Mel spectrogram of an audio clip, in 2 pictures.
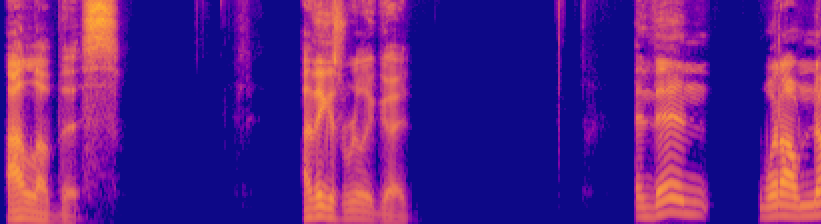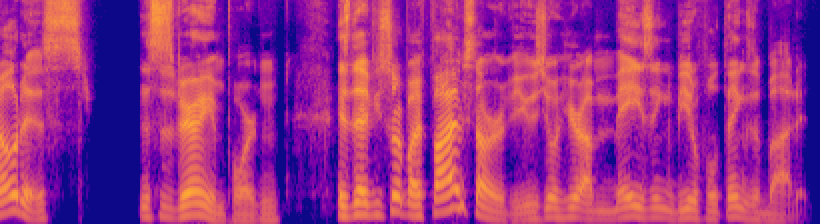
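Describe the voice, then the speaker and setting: A man's voice: medium pitch, very animated, moderate pace, long pauses, no echo, clean studio sound. A man in his late twenties, a live streamer chatting casually, rambling and repeating himself, laughing often. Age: late 20s.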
